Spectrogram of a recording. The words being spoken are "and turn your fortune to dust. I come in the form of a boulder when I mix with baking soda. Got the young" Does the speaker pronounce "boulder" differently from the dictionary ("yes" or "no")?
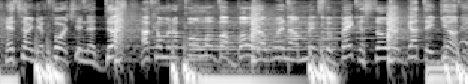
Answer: yes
